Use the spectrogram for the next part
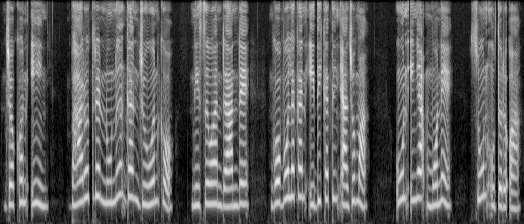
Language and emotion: Santali, sad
